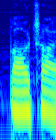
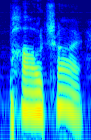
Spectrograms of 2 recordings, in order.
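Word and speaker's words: Baochai: He said, if I use Wade-Giles, most readers who don't know Chinese will pronounce Baoyu as Pao-Yu, right? P-A-O-Y-U. And they'll pronounce Bao Chai as Pao Chai. And they'll pronounce Dai-Yu as Tai-Yu, because that's what those letters mean.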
